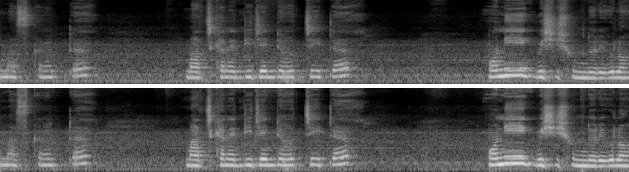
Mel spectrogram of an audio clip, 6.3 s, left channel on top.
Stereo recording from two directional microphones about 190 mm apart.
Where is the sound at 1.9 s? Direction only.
25° right (ahead or behind).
